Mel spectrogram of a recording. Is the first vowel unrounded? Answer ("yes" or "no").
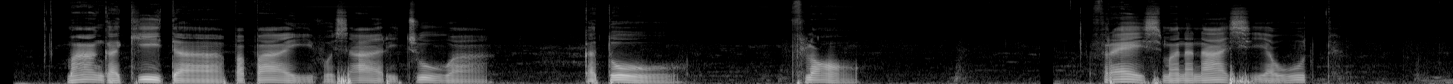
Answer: yes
